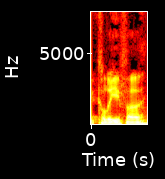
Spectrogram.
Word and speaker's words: Khalifa: But anyway, this other topic I find funny, but you have Mia Khalifa, you know, did I pronounce it right? – Khalifa.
